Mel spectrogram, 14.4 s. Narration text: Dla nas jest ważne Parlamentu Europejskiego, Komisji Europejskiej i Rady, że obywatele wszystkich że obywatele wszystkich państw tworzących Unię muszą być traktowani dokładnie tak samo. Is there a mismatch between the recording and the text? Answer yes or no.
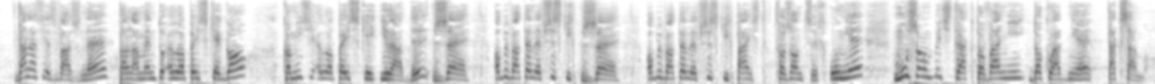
no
